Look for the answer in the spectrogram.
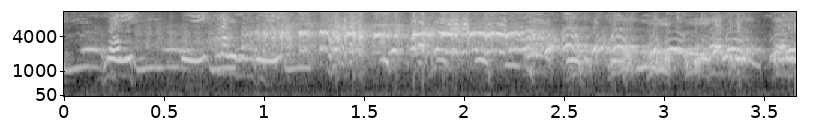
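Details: Laughingthrushes chattering noisily in the wild, for luring and tutoring: short wavering whistles open, then a thick overlapping wash of harsh scratchy calls and warbles from several birds.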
